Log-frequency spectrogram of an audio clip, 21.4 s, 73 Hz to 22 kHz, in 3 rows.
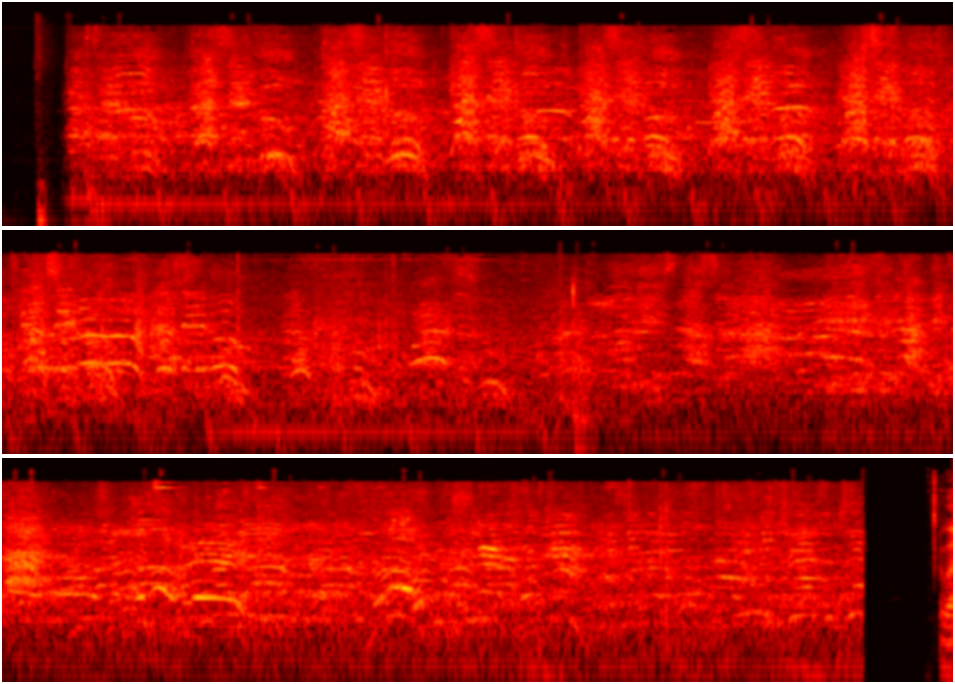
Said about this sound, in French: Une manifestation anti-réforme des retraites a dégénéré. Oui, il y a eu des échauffourées entre euh, la police et 250 individus violents. Des poubelles ont été incendiées et on pouvait même entendre des chants anti-police. Écoutez.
